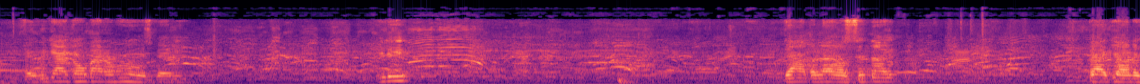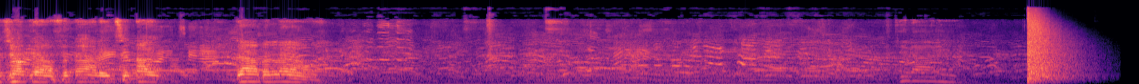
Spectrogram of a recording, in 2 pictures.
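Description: A crowd outdoors cheers and chatters.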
